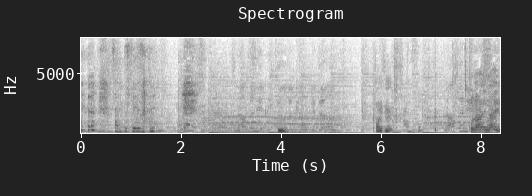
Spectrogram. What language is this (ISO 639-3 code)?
jpn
